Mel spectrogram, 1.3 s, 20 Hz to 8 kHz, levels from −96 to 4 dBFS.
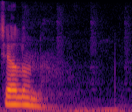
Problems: none marked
